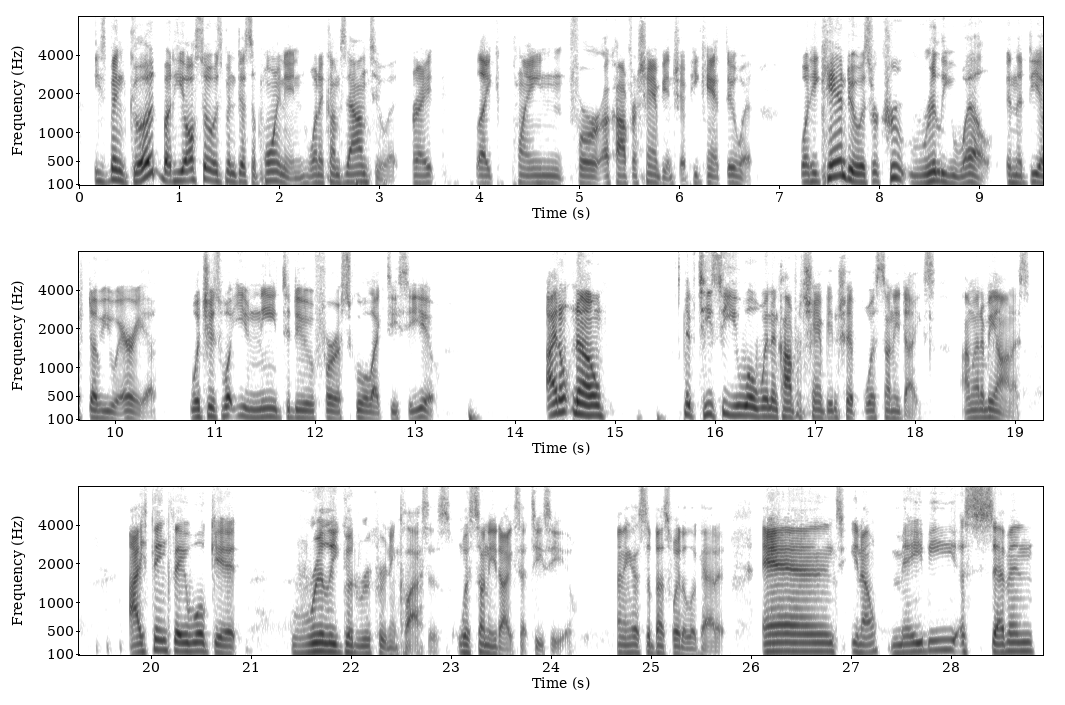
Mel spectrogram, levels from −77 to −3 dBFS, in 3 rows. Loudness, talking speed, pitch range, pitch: -26 LUFS, 205 wpm, 125-150 Hz, 135 Hz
